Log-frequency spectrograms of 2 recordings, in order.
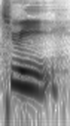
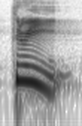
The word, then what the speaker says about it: three: always said to me you can't pronounce sounds not tree it's three it's difficult for me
